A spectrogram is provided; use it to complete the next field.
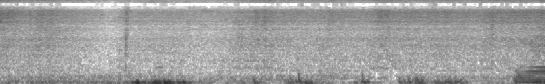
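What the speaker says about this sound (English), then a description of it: "Steam and vacuum. But it's only going to steam." A Bollit spot cleaner with a fault gives off a steady, faint steam hiss while running in a steam-and-vacuum mode. A few soft thumps and handling bumps sit under the hiss.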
